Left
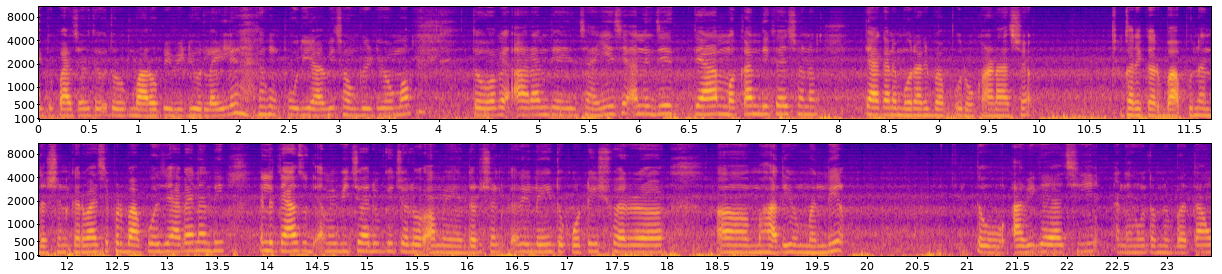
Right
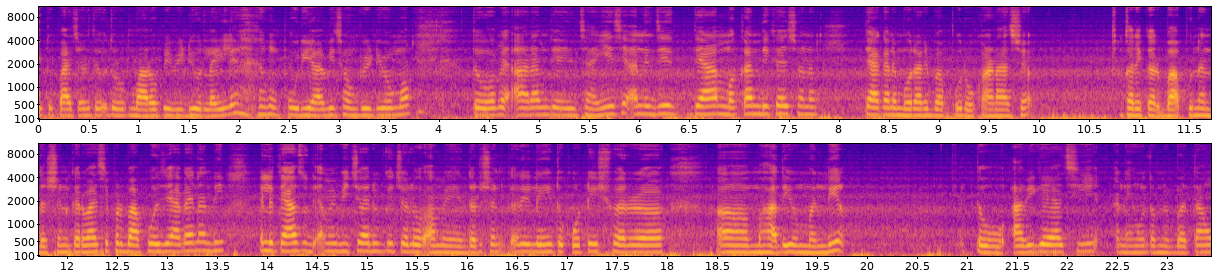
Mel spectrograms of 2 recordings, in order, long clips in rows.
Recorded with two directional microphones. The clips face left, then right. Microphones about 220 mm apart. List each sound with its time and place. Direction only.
0.2 s speech: 10° right (ahead or behind)
21.1 s speech: 20° right (ahead or behind)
